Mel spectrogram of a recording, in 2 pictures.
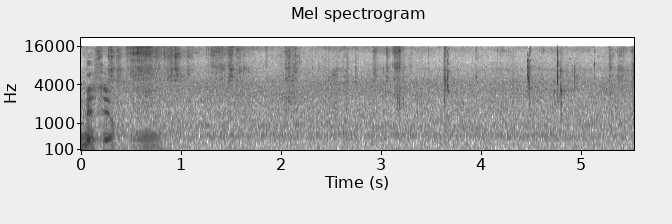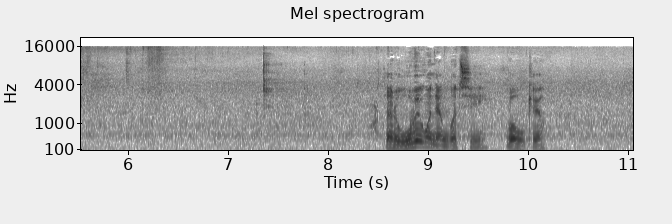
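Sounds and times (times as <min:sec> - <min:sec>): low room hum: 0:00.0 - 0:11.0
faint chewing: 0:00.6 - 0:06.4.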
